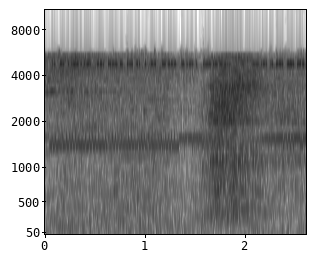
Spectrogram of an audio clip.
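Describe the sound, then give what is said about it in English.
Voices shout imitations of a dial-up modem at a man in a tiny motorboat: steady high whining tones under a rough, buzzing hiss, which swells into a louder burst of static about two-thirds through before settling back. “And just like before, some other ones ride up behind him, only this time they start shouting dial-up sounds at him.”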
